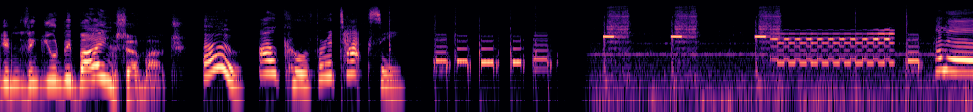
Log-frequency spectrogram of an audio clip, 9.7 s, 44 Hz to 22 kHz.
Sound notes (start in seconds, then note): 4.3 dialing; 5.9 cash register beeping; 7.4 beeps; 7.5 cellphone ringing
